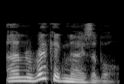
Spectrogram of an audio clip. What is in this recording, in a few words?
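"unrecognizable", British English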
